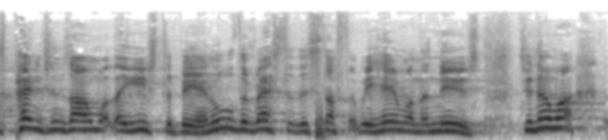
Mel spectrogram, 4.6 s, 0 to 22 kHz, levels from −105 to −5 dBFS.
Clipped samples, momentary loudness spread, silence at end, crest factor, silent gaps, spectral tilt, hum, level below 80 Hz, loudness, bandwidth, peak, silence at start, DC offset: under 0.1%; 6 LU; 0 s; 20 dB; none; -5.5 dB/octave; none; -66 dBFS; -28 LUFS; 16 kHz; -8 dBFS; 0 s; under 0.1%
